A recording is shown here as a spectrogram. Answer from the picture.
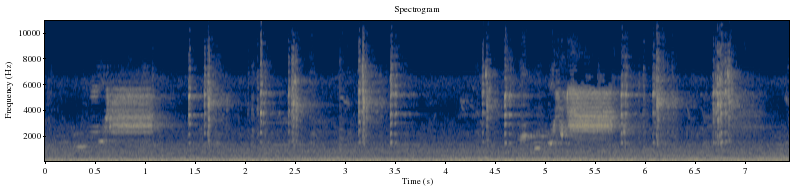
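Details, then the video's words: Several birds sing together in spring, short high chirps and trills with brief bright buzzy bursts, over a steady low rumble of background noise. "آوای آرامش بخش پرندگان در بهار(Relaxing with the sound of birds)"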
